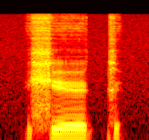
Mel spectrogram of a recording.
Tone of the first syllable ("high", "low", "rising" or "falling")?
low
